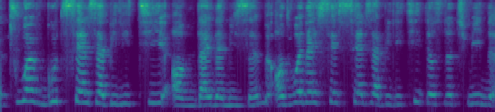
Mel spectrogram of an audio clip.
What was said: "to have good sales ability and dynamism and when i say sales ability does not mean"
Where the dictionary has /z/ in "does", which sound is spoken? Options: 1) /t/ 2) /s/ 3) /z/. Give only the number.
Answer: 3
